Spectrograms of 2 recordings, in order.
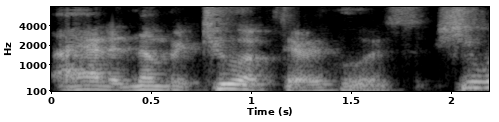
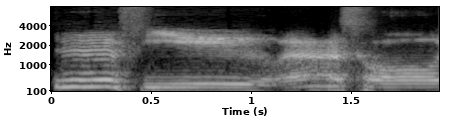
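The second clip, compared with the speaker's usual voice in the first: bumbling, grumbling low voice. Retelling what people muttered passing the front door: imitating muttering under breath. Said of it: "they'll bumble under their breath".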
